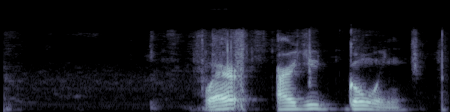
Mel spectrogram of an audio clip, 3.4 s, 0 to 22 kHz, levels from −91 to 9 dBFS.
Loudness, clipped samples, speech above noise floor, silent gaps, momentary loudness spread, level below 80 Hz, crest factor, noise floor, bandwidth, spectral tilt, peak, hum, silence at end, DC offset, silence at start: -20 LUFS; under 0.1%; 52 dB; none; 11 LU; -62 dBFS; 22 dB; -71 dBFS; 7.8 kHz; -7 dB/octave; -2 dBFS; none; 0.4 s; under 0.1%; 1.55 s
